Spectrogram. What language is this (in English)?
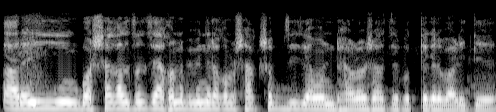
Bangla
